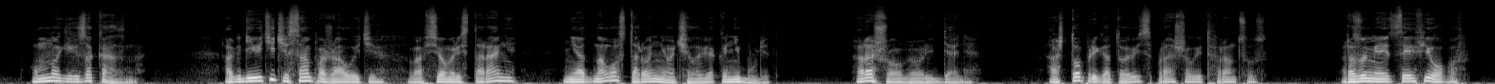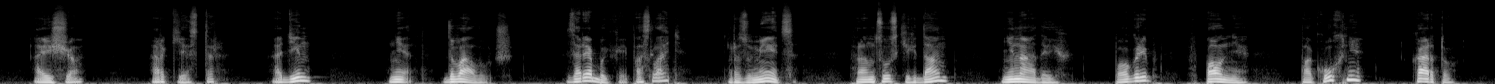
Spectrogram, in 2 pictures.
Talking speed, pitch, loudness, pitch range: 95 wpm, 105 Hz, -16 LUFS, 100-120 Hz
